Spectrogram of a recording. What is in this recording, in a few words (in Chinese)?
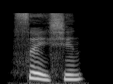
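"遂心" Chinese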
